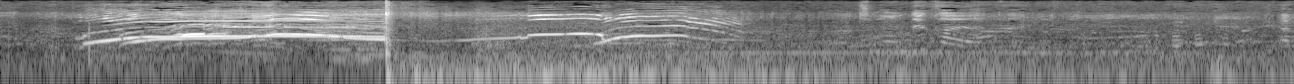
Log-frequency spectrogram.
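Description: A single firework shell's bang about two seconds in, trailing off in a low rumble. Spectators' voices cry out just before it and again just after.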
